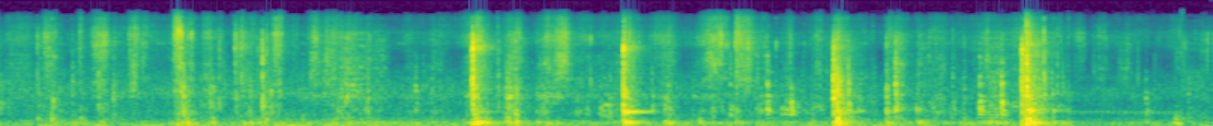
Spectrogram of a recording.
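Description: Plastic air intake duct being worked loose from the throttle body and air filter box and lifted off: a series of plastic knocks and rubbing, with sharp knocks about four, seven and eight and a half seconds in.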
